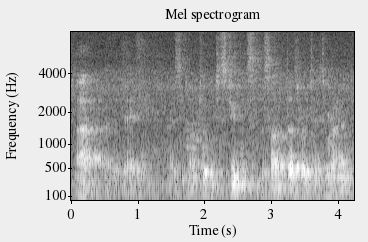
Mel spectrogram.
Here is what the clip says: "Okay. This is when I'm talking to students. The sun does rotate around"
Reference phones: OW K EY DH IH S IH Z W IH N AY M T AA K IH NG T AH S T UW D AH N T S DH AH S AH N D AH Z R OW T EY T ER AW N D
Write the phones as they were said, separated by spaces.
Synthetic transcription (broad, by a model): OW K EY IH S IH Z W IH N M T AA K IH NG T AH S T UW D N T S DH AH S AH N D AH Z R OW T EY T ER AW N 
